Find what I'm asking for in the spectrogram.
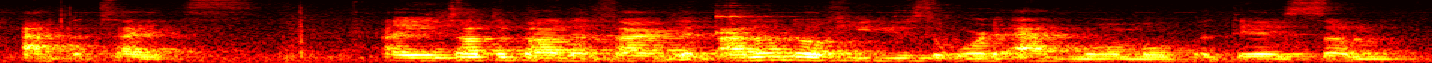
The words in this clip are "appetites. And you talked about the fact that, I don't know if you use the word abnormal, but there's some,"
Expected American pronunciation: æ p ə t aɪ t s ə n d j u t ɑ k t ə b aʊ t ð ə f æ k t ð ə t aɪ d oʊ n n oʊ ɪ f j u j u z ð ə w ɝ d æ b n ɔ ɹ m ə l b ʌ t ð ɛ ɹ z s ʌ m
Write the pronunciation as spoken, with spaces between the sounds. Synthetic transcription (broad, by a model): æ p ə t aɪ t s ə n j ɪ t ɑ k t ə b aʊ t ð ə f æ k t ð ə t aɪ d oʊ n n oʊ ɪ f j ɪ j u z ð ə w ɝ d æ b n ɔ ɹ m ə l b ʌ t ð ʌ ɹ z s ʌ m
